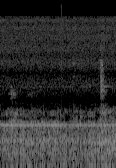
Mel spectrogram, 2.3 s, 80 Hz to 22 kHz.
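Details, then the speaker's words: Rheem furnace that gave no heat (house at 64°F) because of a blown 2A fuse: after fitting a good fuse the igniter fires, then the blower fan starts with a steady, airy rush and no rattle; the owner plans to switch to a 3A fuse. "Fan just turned on. So that was the only problem."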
